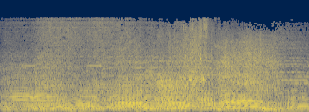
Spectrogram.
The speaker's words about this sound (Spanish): Se monta, se coloca el casco y se baja la visera del mismo acelera y se aleja a toda velocidad por una carretera secundaria y solitaria.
